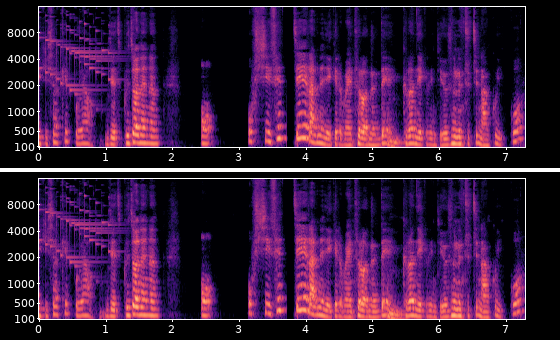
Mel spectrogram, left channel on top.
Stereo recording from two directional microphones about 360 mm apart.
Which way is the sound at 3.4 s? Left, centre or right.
Centre.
